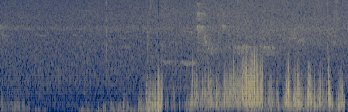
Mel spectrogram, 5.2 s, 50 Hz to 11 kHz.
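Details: A Eurasian jay at Ribniki in the Draga valley on 25 May 2023 gives harsh, rasping bursts that grow louder and come in quick ragged runs over the last three seconds, with faint rustling in the background.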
